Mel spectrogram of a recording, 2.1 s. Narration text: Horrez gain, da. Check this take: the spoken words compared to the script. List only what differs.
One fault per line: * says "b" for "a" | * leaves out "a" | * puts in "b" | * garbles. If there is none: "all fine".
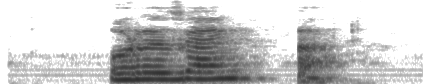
all fine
